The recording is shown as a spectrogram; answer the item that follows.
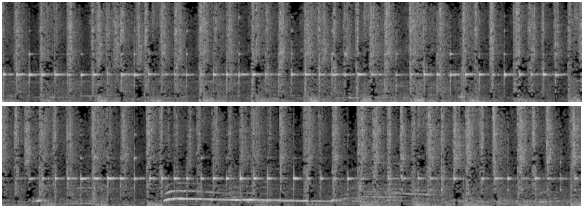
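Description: Live traditional drumming on tall standing drums: a fast, dense, driving rhythm with a high rattle over it. About two-thirds of the way through, a single long call slides slowly downward over the drums.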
